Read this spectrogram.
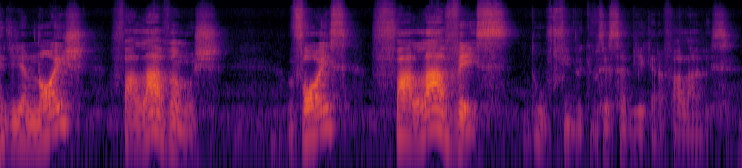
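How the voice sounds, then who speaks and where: A man teaching French in a casual video lesson, explaining step by step and tagging sentences with quick questions. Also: medium pitch, a little hiss or hum. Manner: chatty, explains step by step with frequent "né?" tags.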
